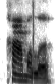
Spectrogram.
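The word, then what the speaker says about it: Kamala: Kamla. I'm from the Midwest. We don't pronounce anything right. Um, I'm from the Midwest, too. Kamla. You know how to say Karma, don't you?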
